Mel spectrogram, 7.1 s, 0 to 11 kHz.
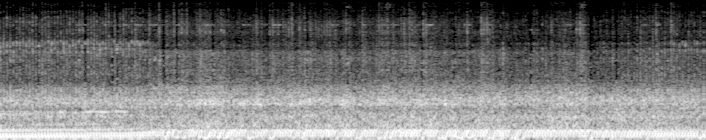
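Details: Old tractor (the H) idling after alternator repair (loosened nut fixed), before the 2017 Nowthen Threshing Show; steady even low rumble, no knocks or misses, smooth and healthy – normal idle.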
